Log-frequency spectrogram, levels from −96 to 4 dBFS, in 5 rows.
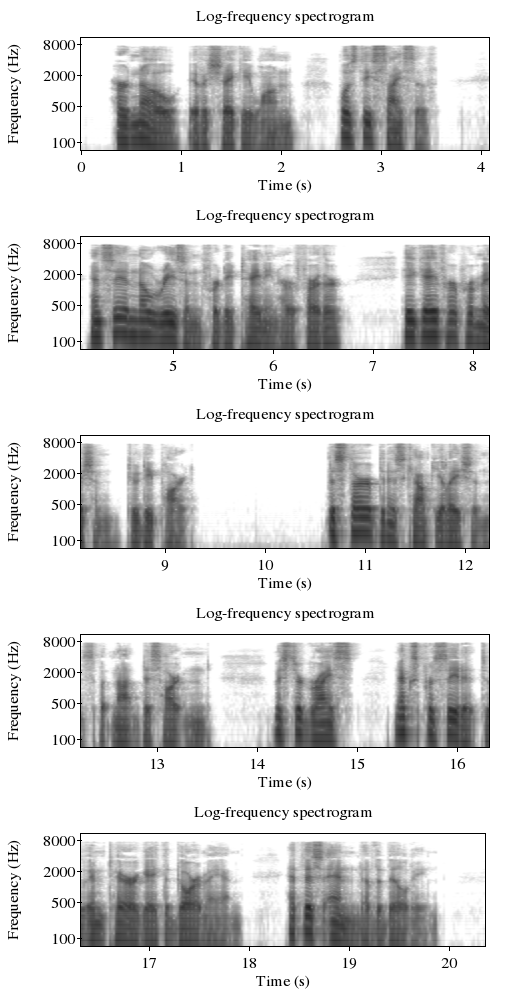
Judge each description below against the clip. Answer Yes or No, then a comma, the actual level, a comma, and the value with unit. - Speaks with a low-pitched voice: Yes, very low, 85 Hz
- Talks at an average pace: No, slow, 130 wpm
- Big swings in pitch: Yes, wide, 8.8 semitones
